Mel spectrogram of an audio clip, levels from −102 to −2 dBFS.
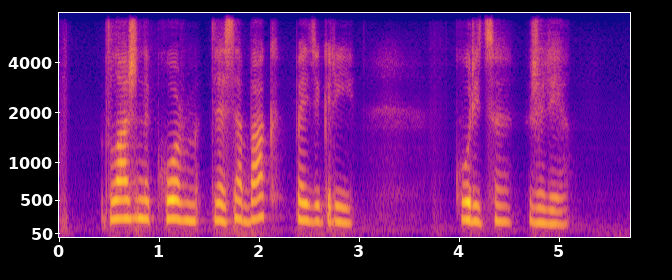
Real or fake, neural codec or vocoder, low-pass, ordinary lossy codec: fake; codec, 24 kHz, 0.5 kbps, DualCodec; 7.2 kHz; Opus, 64 kbps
